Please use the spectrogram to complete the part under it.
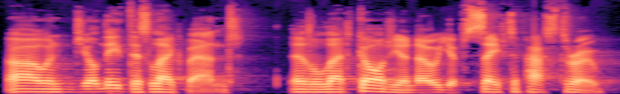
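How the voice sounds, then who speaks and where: A man's voice: fairly low pitch, expressive, unhurried, creaky, fairly bright tone, full character voice. A man voicing a menacing male pony gang lieutenant, sarcastic, curt and impatient, in a storybook reading. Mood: businesslike. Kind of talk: audiobook character dialogue.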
